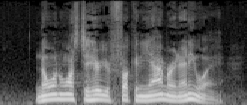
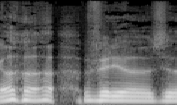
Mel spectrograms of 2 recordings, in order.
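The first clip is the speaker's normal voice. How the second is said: mock dopey viewer; 3 semitones higher, 4 dB louder, much slower than usual. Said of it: "just clicking around like".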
